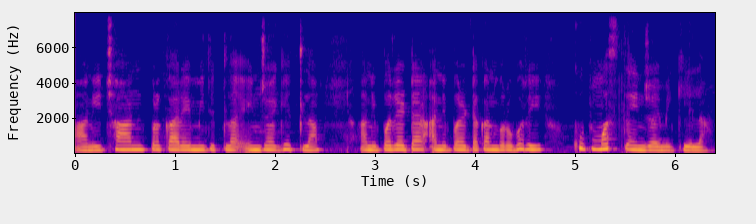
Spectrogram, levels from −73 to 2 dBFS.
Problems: constant background noise, continuous background conversations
